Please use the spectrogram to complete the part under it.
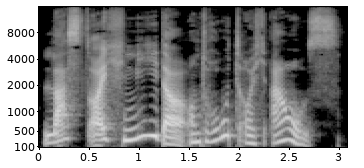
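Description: A woman reading a storybook voices a wicked old female witch who snarls and pretends to be friendly, stretching her words slowly. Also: fairly high pitch, sing-song, pitched above the performer's own voice, full character voice. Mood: falsely friendly. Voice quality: snarling, rasping.

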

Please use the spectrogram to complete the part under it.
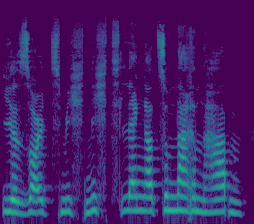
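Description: A woman voicing a hot-tempered old tailor in a fairy tale, scolding his sons at a slow pace. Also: on the high side, flat delivery. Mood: furious. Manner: scolding, shouting in rage. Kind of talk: storybook fairy-tale reading.

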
